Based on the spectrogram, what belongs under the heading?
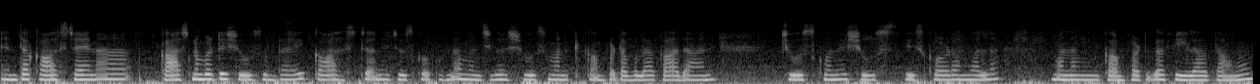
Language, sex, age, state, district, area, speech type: Telugu, female, 18-30, Andhra Pradesh, Visakhapatnam, rural, spontaneous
